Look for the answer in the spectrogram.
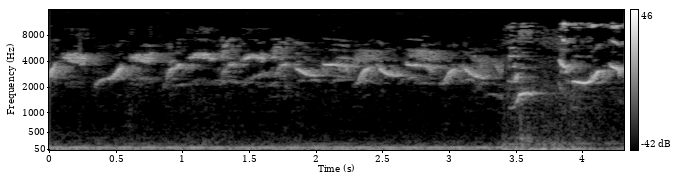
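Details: Sumatran leafbird singing, used as a tutor recording meant to get quiet birds to join in: rapid looping whistled notes, rising and falling in even succession, then a harsher, scratchier flourish near the end over a low background hum.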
